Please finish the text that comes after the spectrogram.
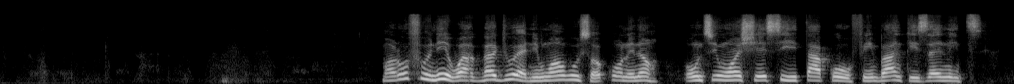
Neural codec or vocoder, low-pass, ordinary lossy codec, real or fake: codec, 16 kHz in and 24 kHz out, 0.8 kbps, FocalCodec, streaming, 65536 codes; 10.8 kHz; none; fake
